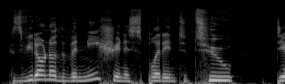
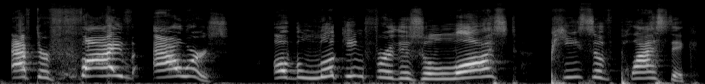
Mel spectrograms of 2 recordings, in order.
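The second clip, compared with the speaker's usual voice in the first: much higher, louder and slow, stretched out; ecstatic disbelief; 9 semitones higher, 7 dB louder, much slower than usual. Real, not acted. Teller reaches the climax of finding his ID, slow loud elated shout. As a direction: shout it like a miracle just happened.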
